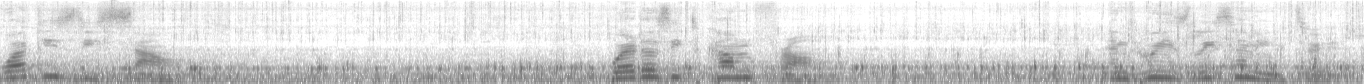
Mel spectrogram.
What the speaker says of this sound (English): This is the sound of the boiling water in an abe pot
